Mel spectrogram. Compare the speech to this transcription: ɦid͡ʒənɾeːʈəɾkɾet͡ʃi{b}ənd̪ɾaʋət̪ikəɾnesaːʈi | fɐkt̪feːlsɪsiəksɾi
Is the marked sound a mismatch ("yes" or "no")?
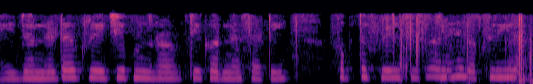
yes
